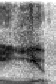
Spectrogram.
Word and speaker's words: yew: A yew. I'll bet you spell it a different way, huh? Yes, it is spelled a different way, but it's still you, baby.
